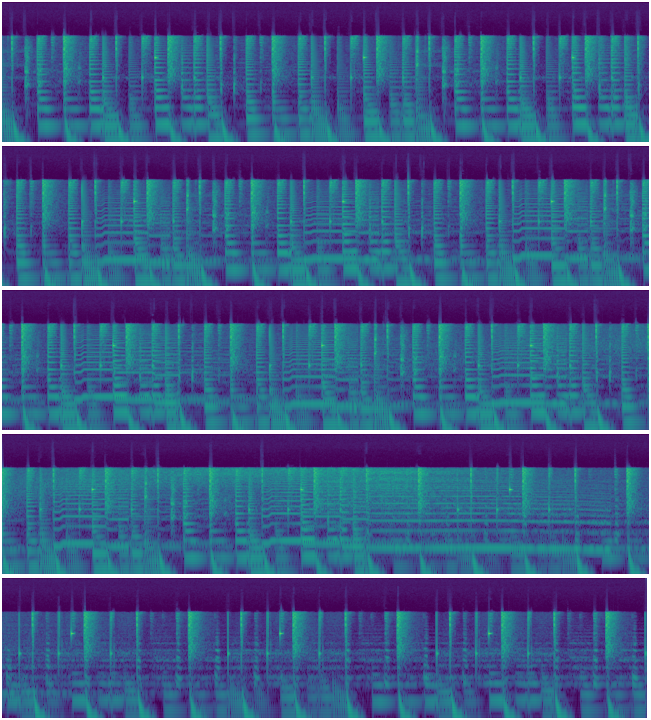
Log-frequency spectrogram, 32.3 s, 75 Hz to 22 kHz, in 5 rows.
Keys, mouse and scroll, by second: 4.5 middle click, 6.6 click, 8.3 click, 8.5 click, 8.6 click, 9.0 scroll down 2, 9.5 middle click, 11.9 middle click, 15.7 middle click, 17.4 click, 17.5 click, 18.6-19.1 scroll up 1, 20.0 middle click, 23.7 click, 24.4-25.1 scroll up 1, 25.1 click, 26.0 click, 26.7 click, 27.5 click, 29.2 click, 30.4 click, 32.1 click, 32.2 click.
